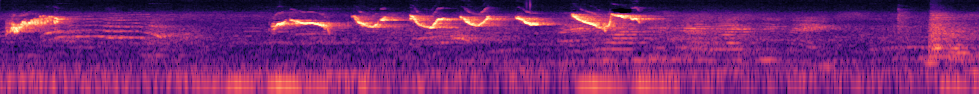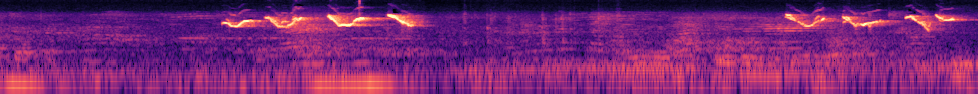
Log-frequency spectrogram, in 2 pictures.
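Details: Lesser green leafbird (cucak ijo mini), a gacor lure song meant to prompt fast response: short clusters of sharp high chirps in two or three bursts, separated by quieter gaps with faint background murmur.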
